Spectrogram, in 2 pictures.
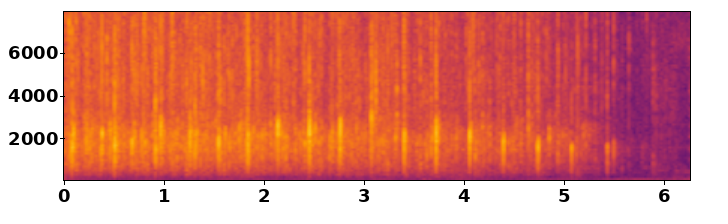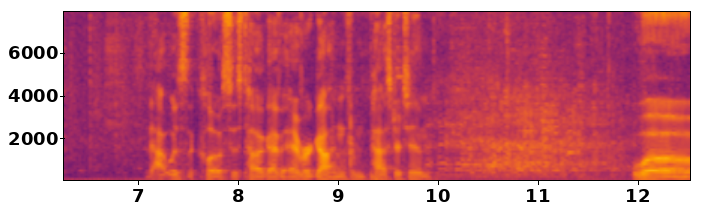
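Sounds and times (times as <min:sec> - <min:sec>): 
church congregation applauding to welcome the next speaker: 0:00.0 - 0:06.9
speech: 0:07.1 - 0:10.2, 0:12.0 - 0:12.5
laughter: 0:09.7 - 0:12.5.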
